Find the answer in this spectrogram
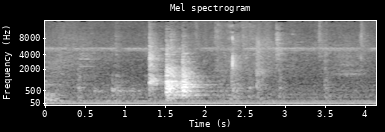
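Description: A few light clinks and knocks of hand tools and metal parts being handled on a workbench, the loudest cluster about one and a half seconds in.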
